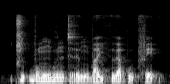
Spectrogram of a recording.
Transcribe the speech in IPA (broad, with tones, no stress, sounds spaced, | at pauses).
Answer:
t͡ɕ u˦˥ ʔ b o˧ m ŋ uː˧ n t r ɯ˩˦ ŋ b a˨˩ j h ɯ˧ a̯ p u˨˩ ʔ f e˨˩ ʔ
